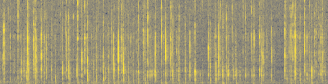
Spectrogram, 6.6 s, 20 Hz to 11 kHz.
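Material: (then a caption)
Plastic. Fingertips type steadily on the white plastic keycaps of a lubed Leopold FC660C Topre keyboard with 45 g switches. Each keystroke gives a short, muted, rounded thock with a deep low body and a faint bright tick, and the clicks run close together in a quick, even stream with almost no ring.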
